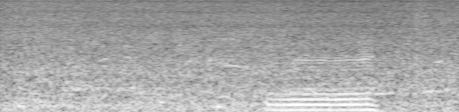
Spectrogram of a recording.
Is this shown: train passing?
no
